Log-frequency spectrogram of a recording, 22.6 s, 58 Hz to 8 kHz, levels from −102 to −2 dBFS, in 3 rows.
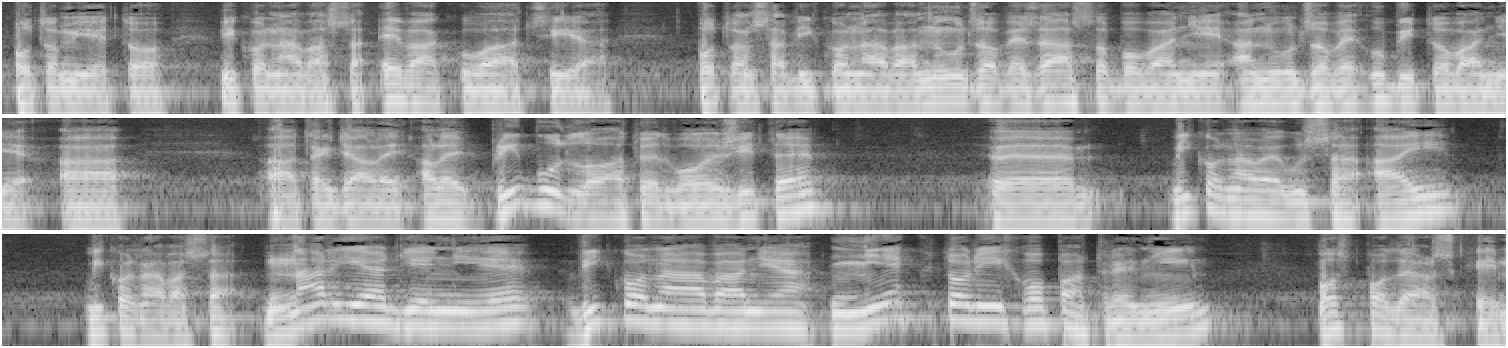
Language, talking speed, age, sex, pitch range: Slovak, 90 wpm, 60-79, male, 85-120 Hz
